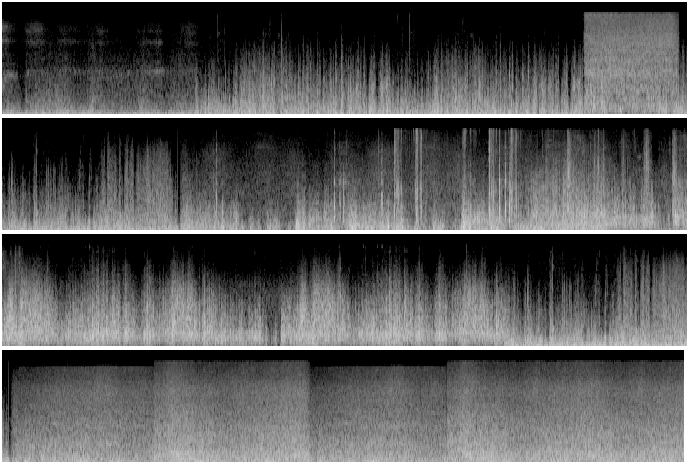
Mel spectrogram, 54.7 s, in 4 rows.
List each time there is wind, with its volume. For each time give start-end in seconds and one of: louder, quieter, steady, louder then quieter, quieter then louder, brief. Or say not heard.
0.0-54.7 louder.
